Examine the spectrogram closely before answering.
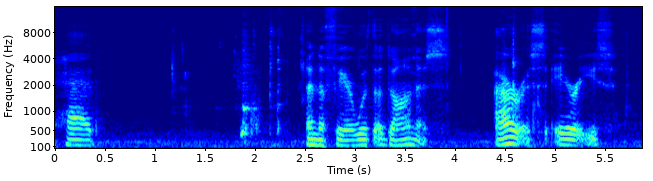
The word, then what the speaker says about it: Ares: Ares, we pronounce him Ares here, but his Greek name is Ares, was jealous of Aphrodite in Greek, and he went to slaughter Adonis.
